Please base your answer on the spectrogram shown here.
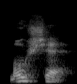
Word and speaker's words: Moshe: of the water yes the hebrew word moshe means draw from water moshe that's how you say it in hebrew okay what what what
